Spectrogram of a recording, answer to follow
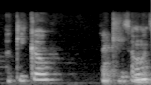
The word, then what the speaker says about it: Akiko: grace of it all was i'm going to mispronounce her name again akigo akiko thank you someone say it she was great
